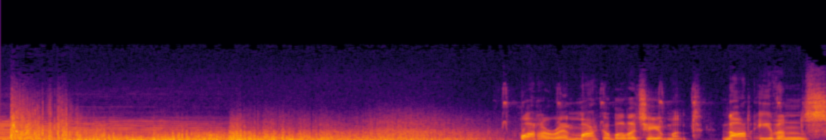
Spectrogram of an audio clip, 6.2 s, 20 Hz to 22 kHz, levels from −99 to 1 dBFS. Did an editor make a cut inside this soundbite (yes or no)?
no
